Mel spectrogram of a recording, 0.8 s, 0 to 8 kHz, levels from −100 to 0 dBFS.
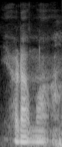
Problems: constant background noise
